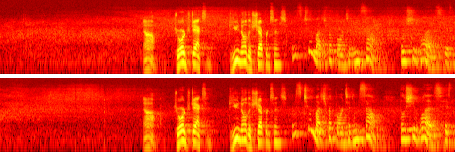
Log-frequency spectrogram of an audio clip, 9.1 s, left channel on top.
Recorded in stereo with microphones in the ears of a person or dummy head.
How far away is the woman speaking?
About 4 m.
